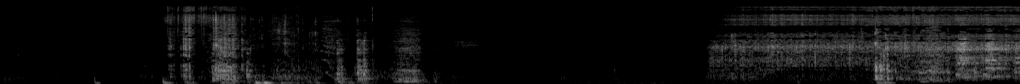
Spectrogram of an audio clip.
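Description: A few seconds of irregular clattering and knocking, then a short pause. About seven seconds in, the steady hiss and crackle of a shellac 78 rpm record's groove starts abruptly, and the dance-band fox-trot begins to sound through it near the end.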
